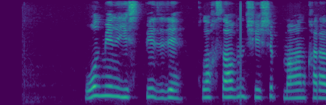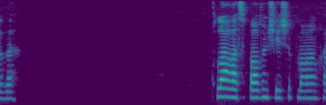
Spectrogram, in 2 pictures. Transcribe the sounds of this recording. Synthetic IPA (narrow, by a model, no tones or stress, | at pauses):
wo̞lˠme̞nɪje̞sɪ̥t̪̚pe̞d̪ɪd̪e̞qʰʊlˠɑqsɑβənʃe̞ʃɪp̚mɑʁɑɴqʰɑɾɑd̪ə | qʰʊlˠɑqɑspɑβənʃe̞ʃɪpmɑʁɑɴqʰɑ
